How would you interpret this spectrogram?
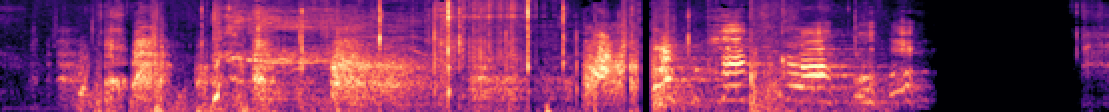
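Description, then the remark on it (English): A dog named Tonka chews on a microphone during a Top Dog Hot Spot Challenge: loud crunching, knocking and snuffling with a few whiny vocal noises, continuing for several seconds before cutting off abruptly. “And I think this was the end of our Top Dog Hot Spot Challenge, because Tomka ate your microphone, so we thought we better stop here.”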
